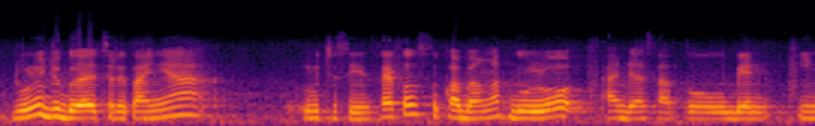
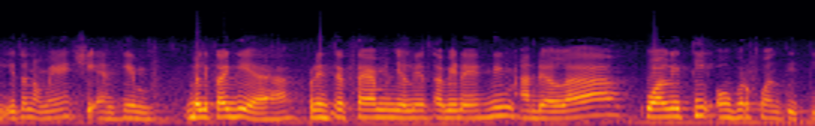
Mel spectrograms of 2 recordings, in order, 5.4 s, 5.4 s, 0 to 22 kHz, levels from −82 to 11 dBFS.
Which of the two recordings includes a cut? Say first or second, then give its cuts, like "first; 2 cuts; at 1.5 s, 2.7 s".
second; 2 cuts; at 1.1 s, 4.1 s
